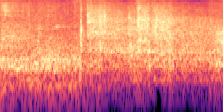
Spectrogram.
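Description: Skateboards rolling on concrete in a skatepark, with a few sharp board clacks, over a steady din of background chatter.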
